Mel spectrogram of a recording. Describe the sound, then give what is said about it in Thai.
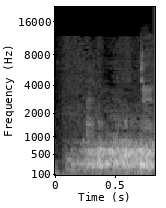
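A low, rumbling, snore-like continuous sound of rhonchi through a stethoscope, steady and fairly loud for just under a second, with a coarse rattling texture and no voices. “อันนี้เสียงลองคายอีกยี่ห้อนะลองฟัง”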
